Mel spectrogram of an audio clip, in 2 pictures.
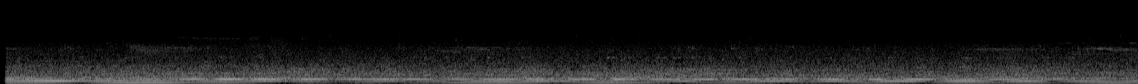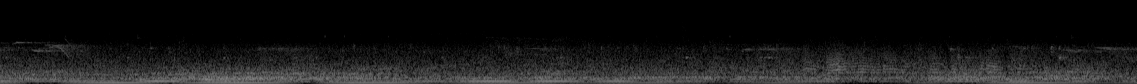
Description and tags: field recording little processed in post, location is canyon of river Rjecina (mill Zakalj) near town Rijeka in Croatia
